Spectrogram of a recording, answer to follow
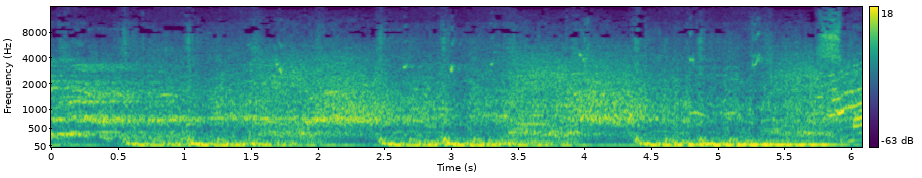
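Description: A basketball being dribbled on a hardwood arena court, heard as repeated low thumps over crowd noise and arena music.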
